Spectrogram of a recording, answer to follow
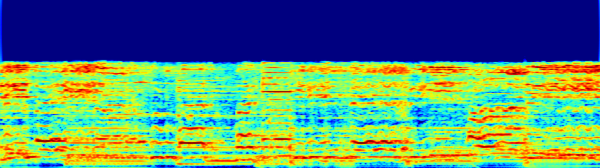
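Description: Live R&B song: a man sings held, wavering vocal lines over sustained chords on a Yamaha keyboard.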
